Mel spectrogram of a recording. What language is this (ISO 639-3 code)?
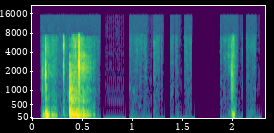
uzb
